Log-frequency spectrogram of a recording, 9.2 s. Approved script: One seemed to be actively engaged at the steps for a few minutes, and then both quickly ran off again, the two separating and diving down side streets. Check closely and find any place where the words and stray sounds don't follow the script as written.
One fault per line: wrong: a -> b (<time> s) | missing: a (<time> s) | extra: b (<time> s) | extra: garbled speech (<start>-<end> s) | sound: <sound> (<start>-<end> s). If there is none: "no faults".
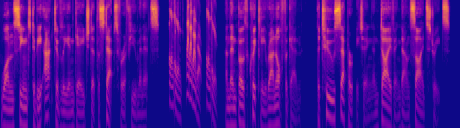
sound: chirp (3.4-4.4 s)
sound: dropout (7.0-7.1 s)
